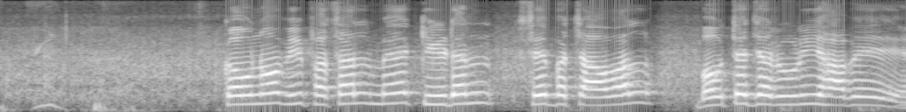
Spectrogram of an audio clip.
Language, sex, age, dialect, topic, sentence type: Bhojpuri, male, 60-100, Northern, agriculture, statement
